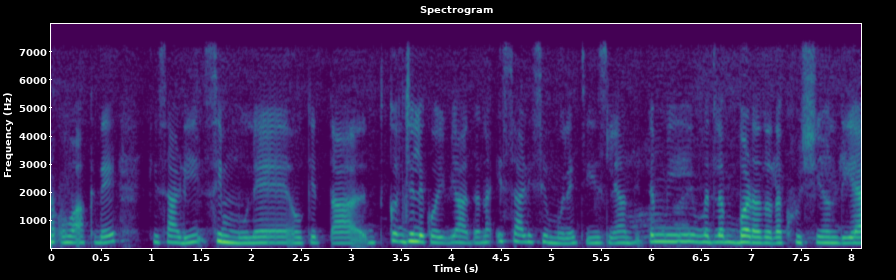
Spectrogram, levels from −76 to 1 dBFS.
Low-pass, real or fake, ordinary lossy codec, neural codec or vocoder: 7.2 kHz; fake; none; vocoder, 44.1 kHz, 80 mel bands, Vocos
